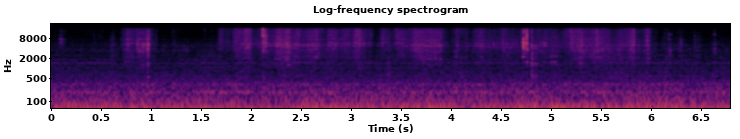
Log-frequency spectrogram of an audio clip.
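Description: A mouthful of burger being chewed with the mouth closed, and a paperboard food basket being handled with short scrapes and rustles. Under it runs a steady low hum from the car.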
